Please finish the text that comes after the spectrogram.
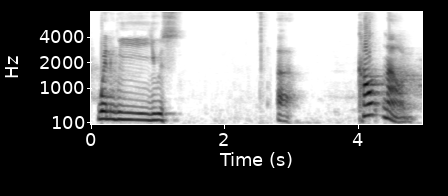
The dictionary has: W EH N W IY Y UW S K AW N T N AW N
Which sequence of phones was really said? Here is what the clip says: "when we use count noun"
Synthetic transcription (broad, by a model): W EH N W IY Y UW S K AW T N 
